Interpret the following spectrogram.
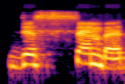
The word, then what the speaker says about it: December: Bas loose rise thec do not say the December the right word is December the C sounds like S letter C do not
